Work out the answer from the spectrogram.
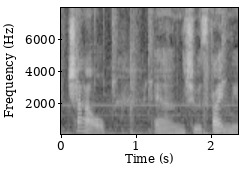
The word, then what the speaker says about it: ciao: Like she was like, "It's cha like ka or like cho or something is the way that she was saying it." I'm like, "No, it's ciao."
